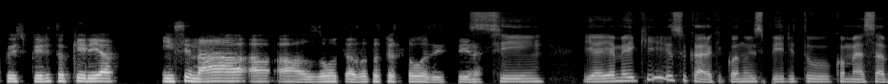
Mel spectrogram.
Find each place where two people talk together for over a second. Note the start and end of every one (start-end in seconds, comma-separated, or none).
none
